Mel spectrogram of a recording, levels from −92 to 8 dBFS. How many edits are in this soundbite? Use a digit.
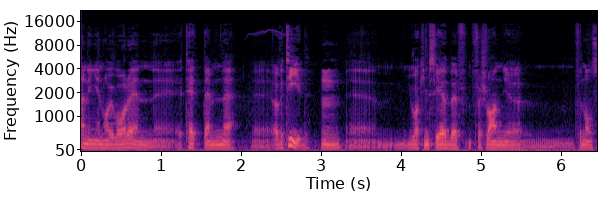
0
